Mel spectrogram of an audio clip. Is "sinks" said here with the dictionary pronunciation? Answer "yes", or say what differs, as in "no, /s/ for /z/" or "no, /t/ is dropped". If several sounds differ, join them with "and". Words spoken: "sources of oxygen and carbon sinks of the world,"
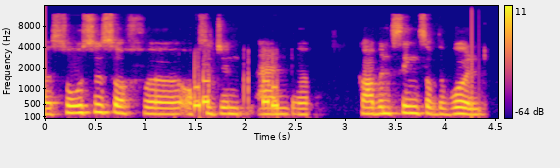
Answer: no, /k/ is dropped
